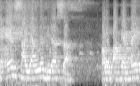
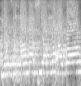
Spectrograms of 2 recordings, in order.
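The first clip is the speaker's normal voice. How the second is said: coy wife; 13 semitones higher than usual. Pretend. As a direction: tease your husband playfully. Wife flirtatiously asks husband.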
